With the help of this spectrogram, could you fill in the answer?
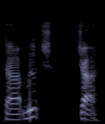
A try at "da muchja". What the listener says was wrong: There you go.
